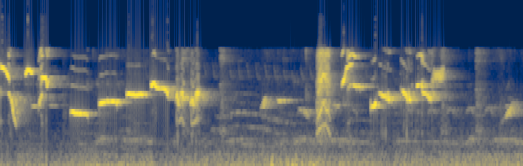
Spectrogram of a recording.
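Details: Captive black-breasted magpie-robin in vigorous song, filled with canary-style motifs: rapid chains of whistled notes stepping up and down in pitch, interrupted by a harsh buzzy burst, then sweet rising whistles.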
